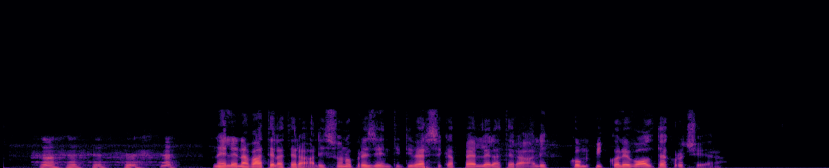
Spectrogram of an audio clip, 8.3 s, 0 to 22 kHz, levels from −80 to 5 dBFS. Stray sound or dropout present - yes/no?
yes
